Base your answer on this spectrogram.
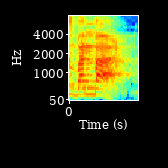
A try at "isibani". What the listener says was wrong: You're putting too much emphasis on the B. You're putting too much emphasis on the B.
